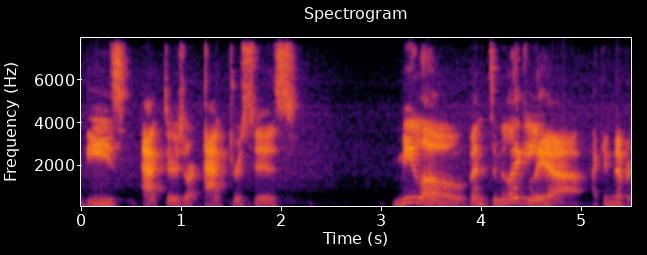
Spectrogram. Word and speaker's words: Ventimiglia: Ventimiglia. Yeah, see, I don't feel so bad. Ventimiglia, and I love You him.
